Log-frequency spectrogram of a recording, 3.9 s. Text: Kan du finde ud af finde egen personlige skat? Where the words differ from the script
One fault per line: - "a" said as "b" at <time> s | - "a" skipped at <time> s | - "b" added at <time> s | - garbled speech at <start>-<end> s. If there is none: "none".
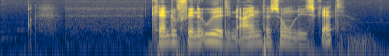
- "finde" said as "din" at 2.2 s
